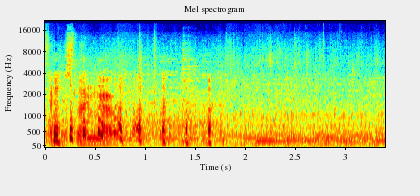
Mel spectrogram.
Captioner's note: laughter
